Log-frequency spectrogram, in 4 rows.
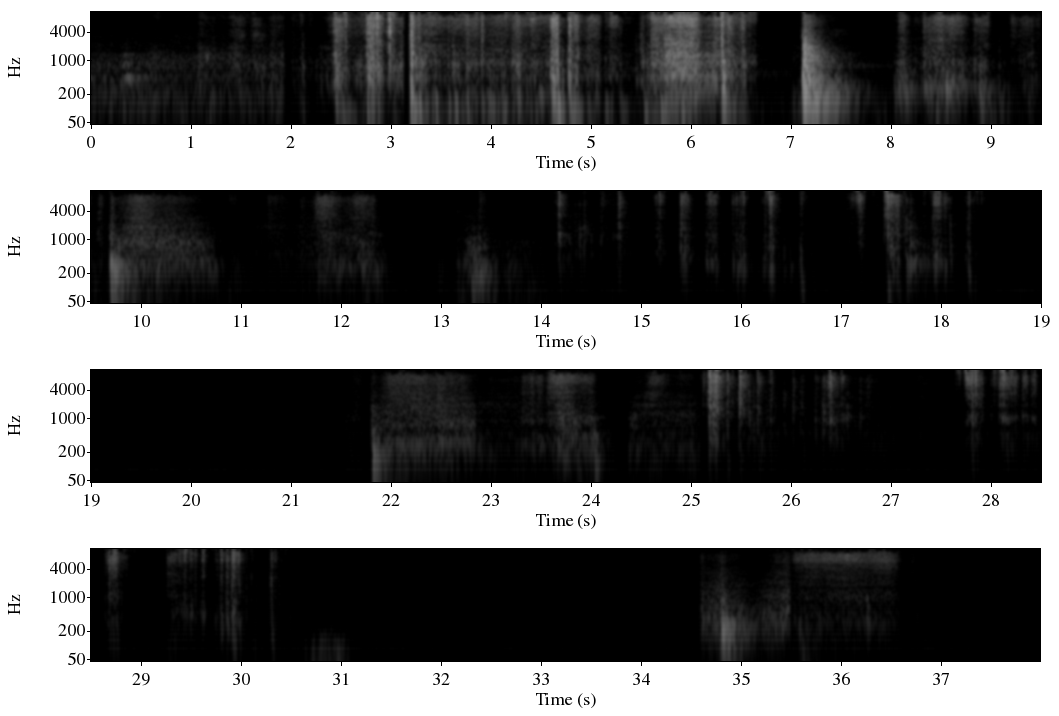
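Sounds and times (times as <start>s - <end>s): packaging knocks and clicks: 2.4s - 6.6s
packaging rustle: 2.4s - 6.6s, 25.1s - 26.8s
packaging wrapping tearing and crinkling: 25.1s - 26.7s, 27.6s - 30.4s.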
